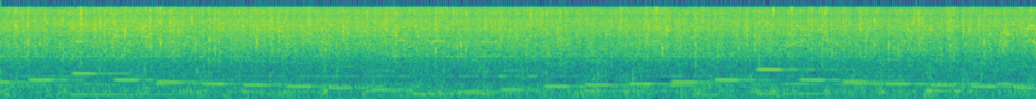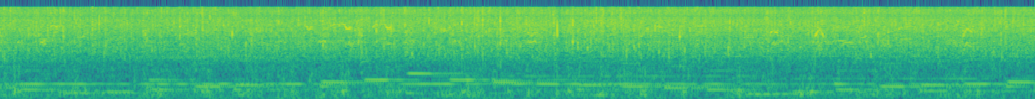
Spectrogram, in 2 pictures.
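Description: An ambient relaxation music track: a soft melody of short notes, with a descending run that repeats about every three and a half seconds, over a steady watery hiss of rain-like noise.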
